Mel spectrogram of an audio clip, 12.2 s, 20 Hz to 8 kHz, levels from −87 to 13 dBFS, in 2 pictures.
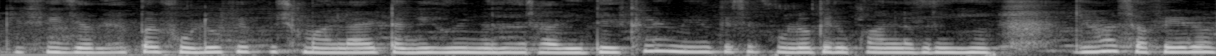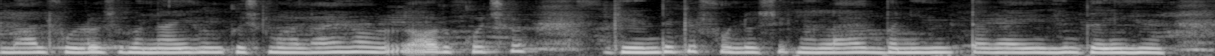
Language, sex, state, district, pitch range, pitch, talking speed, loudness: Hindi, female, Uttarakhand, Tehri Garhwal, 230-255 Hz, 240 Hz, 230 wpm, -13 LUFS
